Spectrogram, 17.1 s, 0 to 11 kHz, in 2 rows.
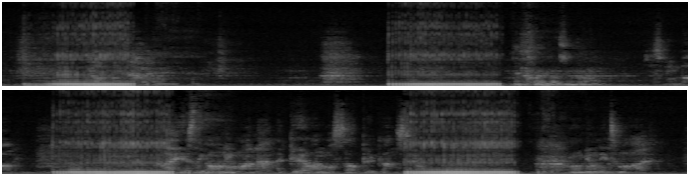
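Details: Dog snoring with its eyes open: four loud, low, rattling snores about every four seconds, roughly 14 breaths a minute, with softer breathing between; snoring.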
